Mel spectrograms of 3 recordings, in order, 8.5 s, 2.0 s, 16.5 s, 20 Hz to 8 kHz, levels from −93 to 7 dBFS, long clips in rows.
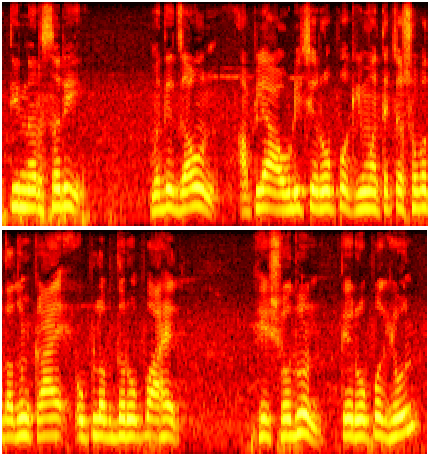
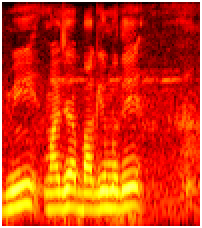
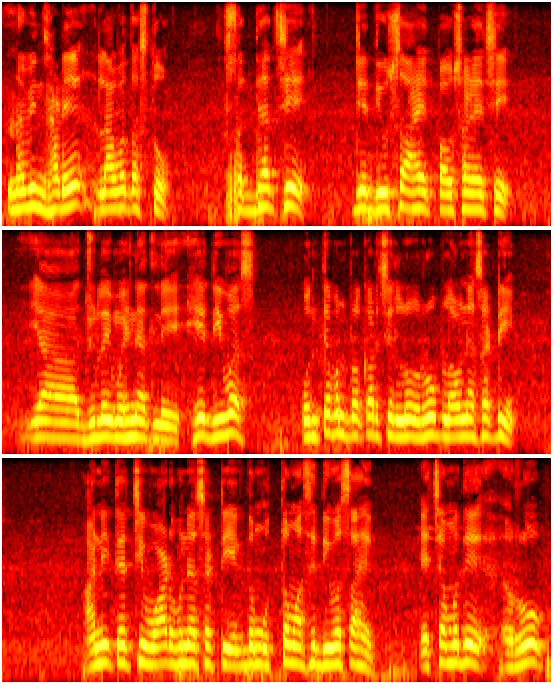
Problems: none marked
